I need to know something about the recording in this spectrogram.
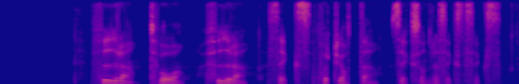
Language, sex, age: Swedish, female, 18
